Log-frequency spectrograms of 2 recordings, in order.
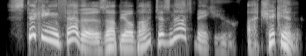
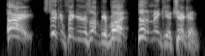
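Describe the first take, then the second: First: It is said calmly, like a wise philosopher. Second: It is said in an angry, aggressive tone.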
